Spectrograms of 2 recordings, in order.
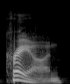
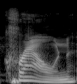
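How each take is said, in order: First: The word is said like crayon. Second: The word is said like crown. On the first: This is the accepted way to say it. "it's crayon, right?" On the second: This is how the speaker said it as a child. "I used to say crown as a kid"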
